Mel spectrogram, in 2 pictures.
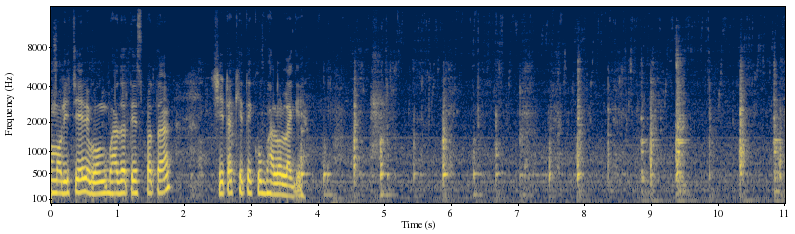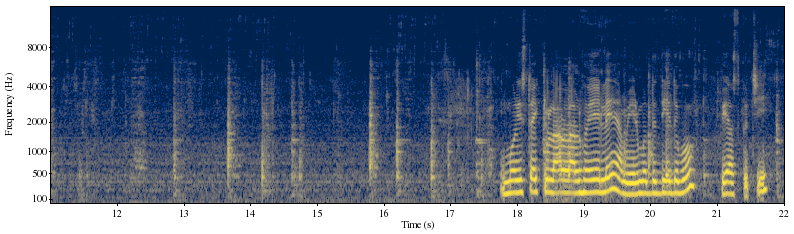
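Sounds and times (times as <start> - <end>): chillies sizzling in oil: 0.0 - 22.0
spatula scraping and knocking wok: 0.0 - 22.0.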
